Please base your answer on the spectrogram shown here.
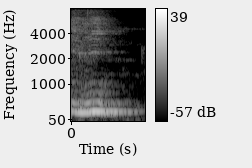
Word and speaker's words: imi: Il se prononce imi, préposition signifiant qui est dedans, qui est dedans.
